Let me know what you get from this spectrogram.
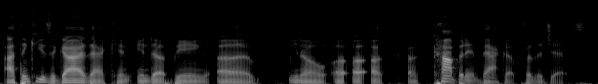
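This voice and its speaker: A man hosting a casual sports talk show, lively and prone to repeating words as he starts his thoughts. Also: extremely low pitch, moderate pace, no room sound, studio quality. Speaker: podcast host.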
